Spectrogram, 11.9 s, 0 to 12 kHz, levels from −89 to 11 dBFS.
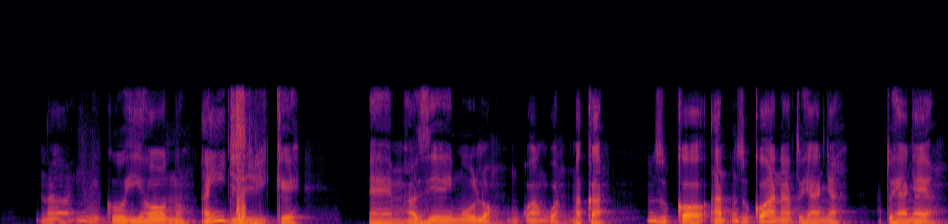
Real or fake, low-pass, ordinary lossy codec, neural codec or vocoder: real; 7.2 kHz; none; none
